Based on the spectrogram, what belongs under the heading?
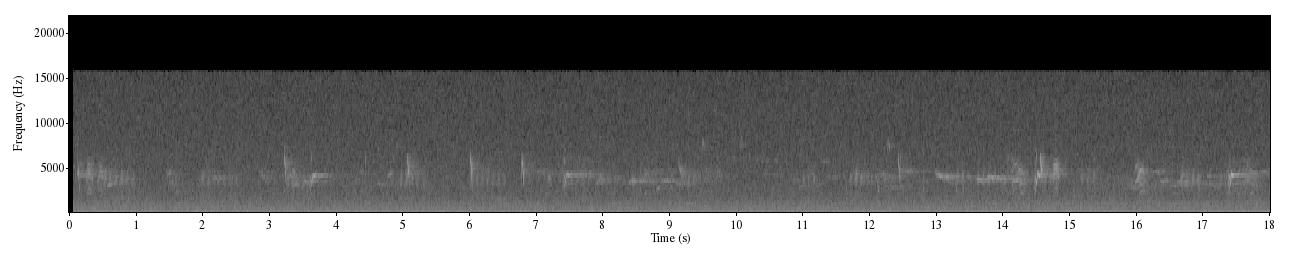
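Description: Birds calling: many short, high-pitched chirps and brief trills, some notes sliding sharply downward, again and again over a steady outdoor hiss.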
